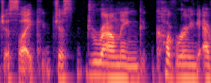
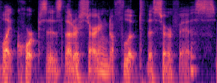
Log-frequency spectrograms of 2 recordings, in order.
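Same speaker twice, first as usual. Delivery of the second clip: ordinary delivery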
